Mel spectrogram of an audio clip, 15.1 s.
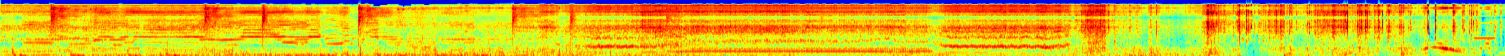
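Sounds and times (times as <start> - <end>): car engine revving: 0.0 - 13.3
tyres squealing: 4.4 - 11.1.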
